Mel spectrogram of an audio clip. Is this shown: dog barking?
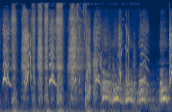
yes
